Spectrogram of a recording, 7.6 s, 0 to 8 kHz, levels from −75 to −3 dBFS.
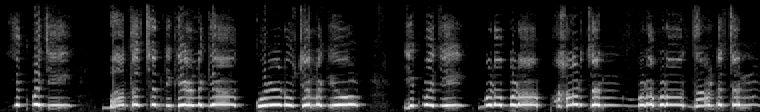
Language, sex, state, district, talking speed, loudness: Hindi, male, Uttarakhand, Tehri Garhwal, 155 wpm, -13 LUFS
